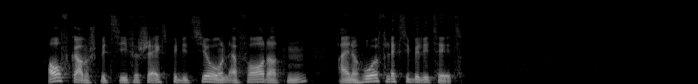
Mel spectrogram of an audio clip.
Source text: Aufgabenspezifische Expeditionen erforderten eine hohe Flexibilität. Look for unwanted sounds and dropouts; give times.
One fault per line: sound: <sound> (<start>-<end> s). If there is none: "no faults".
no faults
